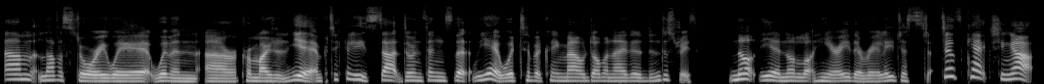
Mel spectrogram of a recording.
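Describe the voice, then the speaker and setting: A woman with a softened New Zealand accent co-hosting a travel podcast. Her voice sits fairly low and she talks in a relaxed, chatty way with easy fillers. The recording is dry and close. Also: a little fast, smooth, no room sound. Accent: New Zealand, softened by years in Australia. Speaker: podcast co-host. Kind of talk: casual chat.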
